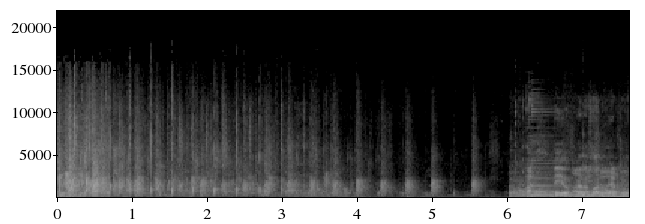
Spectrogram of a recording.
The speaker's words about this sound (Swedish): Stor applåd!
